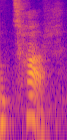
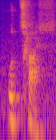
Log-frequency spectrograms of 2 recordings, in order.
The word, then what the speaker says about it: উচ্ছ্বাস: এই যে উচ্ছ্বাস, তাহলে এখানে উচ্ছ্বাস, এখানে ব কি উচ্চারণ হচ্ছে? না, উচ্চারণ হচ্ছে না।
